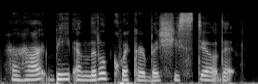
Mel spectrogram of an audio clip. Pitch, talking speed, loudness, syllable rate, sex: 210 Hz, 230 wpm, -18 LUFS, 5.6 syllables/s, female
